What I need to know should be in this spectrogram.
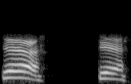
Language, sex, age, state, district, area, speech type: Bodo, female, 60+, Assam, Chirang, rural, conversation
